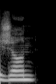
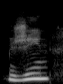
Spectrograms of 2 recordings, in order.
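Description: First: "Jean" said the French way, zhahn, with a nasal ah; settled pronunciation. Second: "Jean" said as zheen, with an ee vowel; alternative pronunciation. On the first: Host settling on how to say "Jean", nasal French zhahn. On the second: Host trying a second way to say "Jean", zheen. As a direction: try "Jean" with a thin ee sound, zheen. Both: Shown as a demonstration. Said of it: "I'm gonna say Jean".

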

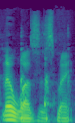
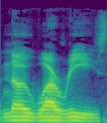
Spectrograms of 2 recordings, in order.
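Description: First: "No wuzzes", with "worries" cut to WUZ-iz; shortened slang form. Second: Said in the usual way. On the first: Shown as a demonstration. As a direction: say "wuzzes" for "worries", lower, amused. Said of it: "if it gets shortened". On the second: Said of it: "They just stop at "wor".

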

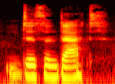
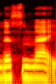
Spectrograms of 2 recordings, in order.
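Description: First: "this" said as "dis", slow and deliberate. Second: Said in the usual way. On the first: Shown as a demonstration. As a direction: say "this" with a hard d, no th. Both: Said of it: "you say".

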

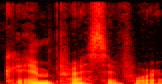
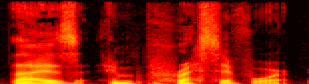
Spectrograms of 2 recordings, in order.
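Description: First: Softly repeating under the breath; muttered repeat, much softer; quiet echo. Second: Said in the usual way. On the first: Shown as a demonstration.

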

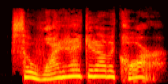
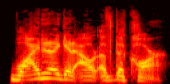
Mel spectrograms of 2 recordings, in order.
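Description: First: High, baffled self-questioning; exasperated question. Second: Regretful self-questioning at normal pitch. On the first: Woman looking back on her wedding day, exasperated. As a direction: ask it high, in disbelief at yourself. Asking herself in exasperated regret. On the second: Woman looking back on her wedding day, regretful. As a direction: ask it again soberly, word by word. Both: Real, not acted.

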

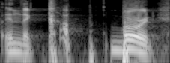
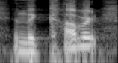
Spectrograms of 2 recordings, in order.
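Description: First: In the cupboard said with a clear P, cup-board; spelled-out cupboard. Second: Said in the usual way. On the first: Shown as a demonstration. Explaining how it's spelled, cupboard said letter by letter. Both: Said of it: "How do you say it?".

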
